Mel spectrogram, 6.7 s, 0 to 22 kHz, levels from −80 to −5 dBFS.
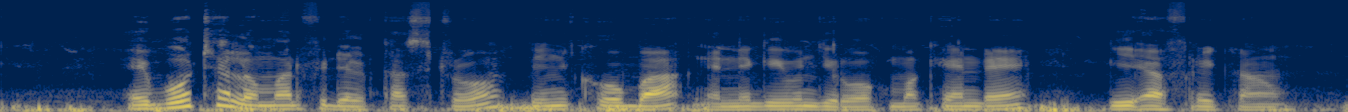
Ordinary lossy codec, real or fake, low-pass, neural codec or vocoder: Opus, 32 kbps; real; 19.8 kHz; none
